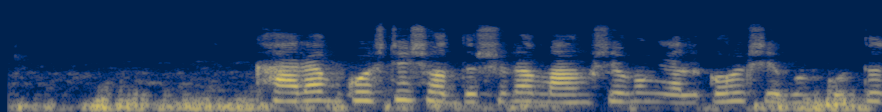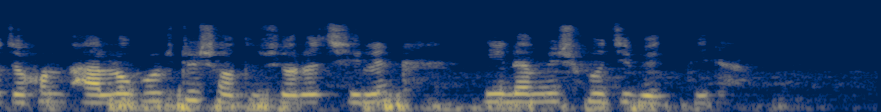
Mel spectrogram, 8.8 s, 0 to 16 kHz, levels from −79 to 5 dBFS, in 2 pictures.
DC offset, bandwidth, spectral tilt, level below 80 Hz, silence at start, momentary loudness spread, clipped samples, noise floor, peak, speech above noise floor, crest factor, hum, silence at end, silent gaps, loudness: under 0.1%; 7.8 kHz; -7 dB/octave; -36 dBFS; 0.05 s; 10 LU; under 0.1%; -52 dBFS; -2 dBFS; 32 dB; 20 dB; none; 0.7 s; none; -21 LUFS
